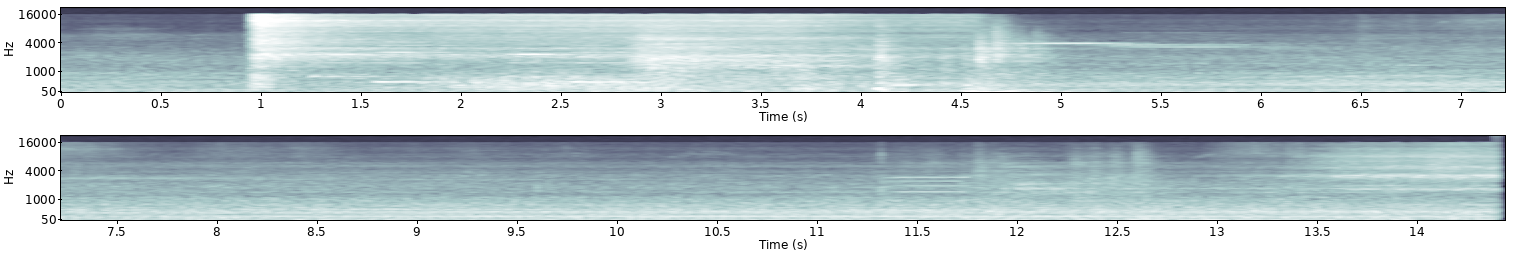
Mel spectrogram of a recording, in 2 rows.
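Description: Inside a Keikyu 1500-series electric train car: a burst of compressed-air hissing for about four seconds, ending in two thumps, then a steady hum with a few faint constant tones from the car's equipment.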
